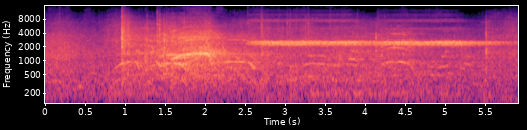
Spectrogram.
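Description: A crowd of spectators cheers and shouts in a large echoing hall.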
